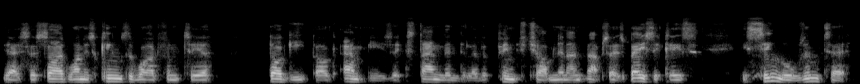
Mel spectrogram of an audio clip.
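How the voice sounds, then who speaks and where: A middle-aged man with a sore throat hosts a record collecting vlog, chatting casually in a rambling way and repeating words often. His voice is fairly low and fairly quick.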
